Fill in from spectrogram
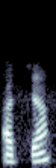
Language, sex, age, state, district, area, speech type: Bengali, male, 30-45, West Bengal, Birbhum, urban, conversation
